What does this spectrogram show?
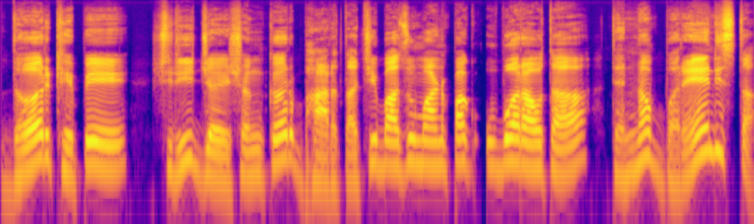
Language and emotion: Goan Konkani, happy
